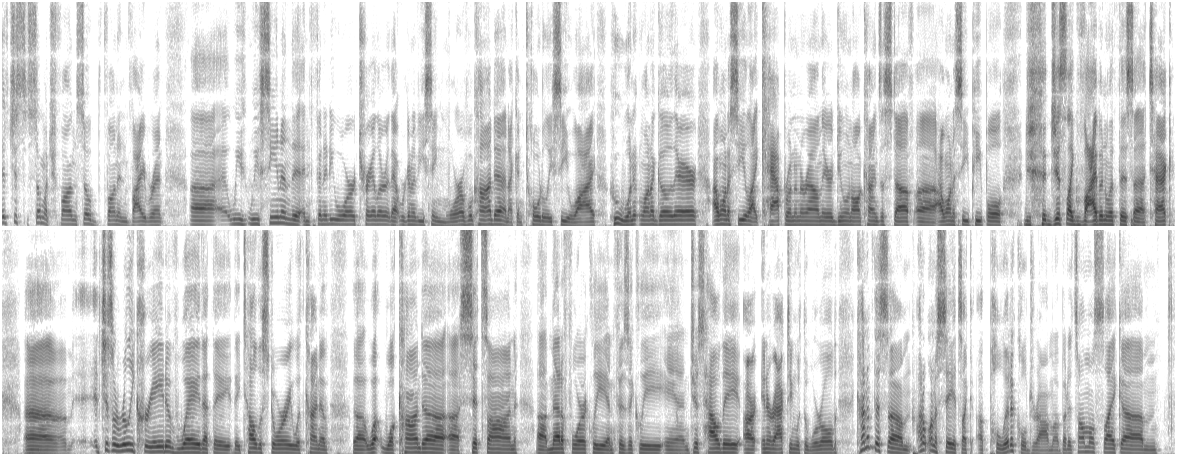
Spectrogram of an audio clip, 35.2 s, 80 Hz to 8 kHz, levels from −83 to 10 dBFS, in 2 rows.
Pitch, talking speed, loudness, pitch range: 140 Hz, 205 wpm, -21 LUFS, 130-155 Hz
